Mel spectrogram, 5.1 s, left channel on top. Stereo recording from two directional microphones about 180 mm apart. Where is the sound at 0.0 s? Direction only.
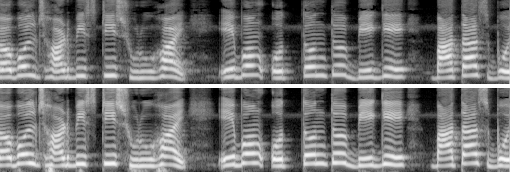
35° right (ahead or behind).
